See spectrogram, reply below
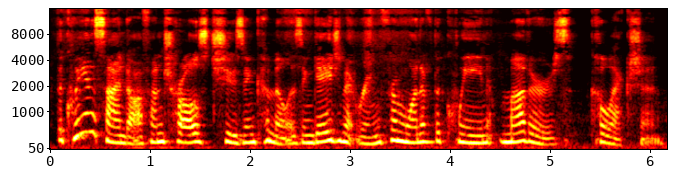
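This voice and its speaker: A woman's voice: medium pitch, expressive, moderate pace, a little mellow, breathy edge. A woman hosting a read-along, reading aloud and commenting in a conversational, emphatic way. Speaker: host of a read-along video series.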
